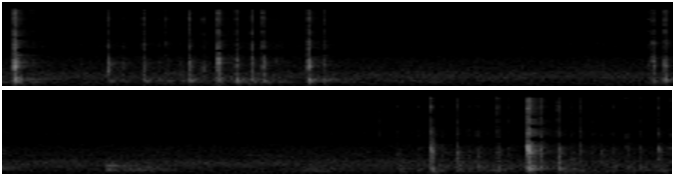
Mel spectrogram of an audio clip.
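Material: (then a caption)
Plastic. Fingertips type on the black plastic chiclet keys of a dark grey laptop, producing quiet, short, crisp clicks with almost no ring. The keystrokes come in irregular bursts separated by long silent pauses, with a slightly louder tap near the end.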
